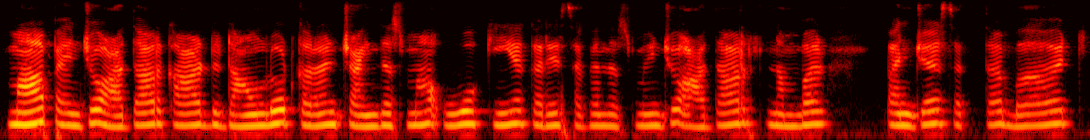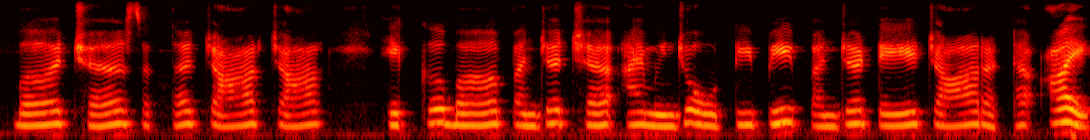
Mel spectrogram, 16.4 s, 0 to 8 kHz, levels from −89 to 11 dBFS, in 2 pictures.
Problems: none marked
